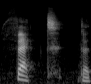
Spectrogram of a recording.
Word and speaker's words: fact: 그래서 이 단어의 발음이 한국식으로 팩트, 그리고 실제 발음은 fact가 되는 겁니다.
